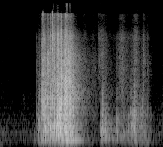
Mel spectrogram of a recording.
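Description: A deck of tarot cards is shuffled close by in two quick bursts, a longer riffling rush followed by a shorter, softer one, with no voices.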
